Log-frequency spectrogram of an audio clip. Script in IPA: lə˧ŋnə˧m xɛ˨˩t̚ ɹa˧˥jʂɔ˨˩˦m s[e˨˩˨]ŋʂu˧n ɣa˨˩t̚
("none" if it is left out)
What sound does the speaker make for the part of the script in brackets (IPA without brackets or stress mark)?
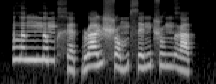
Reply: e˧˥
